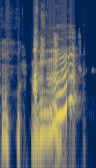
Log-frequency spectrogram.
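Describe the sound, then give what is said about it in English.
A man's voice imitates a dog-like grunt: a couple of short guttural bursts, then a longer voiced growl that slides upward in pitch and ends with a brief final grunt, heard alone. “a guy who's best known for making a sound like a dog”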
